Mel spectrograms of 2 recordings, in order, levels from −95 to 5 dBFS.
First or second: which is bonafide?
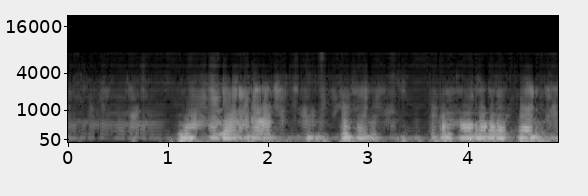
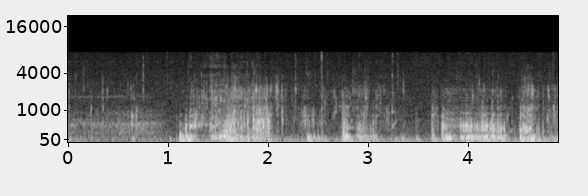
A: second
